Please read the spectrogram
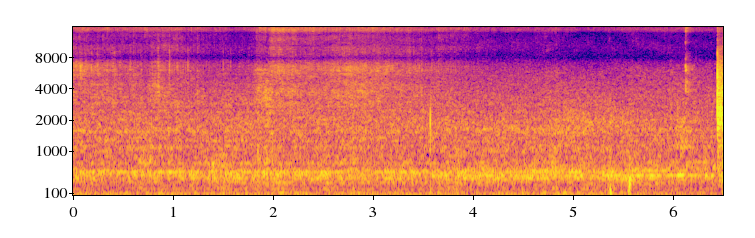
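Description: Steady, even sizzling hiss of kuzhi paniyaram frying in oil in a paniyaram pan over a gas burner.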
